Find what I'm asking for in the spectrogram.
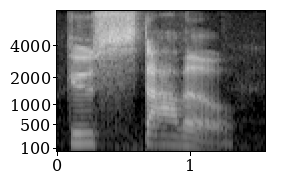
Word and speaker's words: Gustavo: It's not Gus, it's Goose! – I guess. Again, the first three letters is Gus. – Yeah, I feel you, but the first syllable is Goose. Gustavo.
